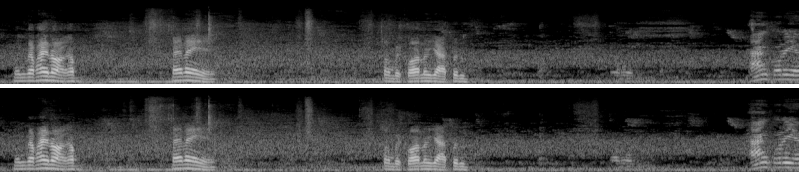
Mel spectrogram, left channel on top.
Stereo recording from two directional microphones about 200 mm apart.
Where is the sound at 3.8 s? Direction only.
5° left (ahead or behind).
